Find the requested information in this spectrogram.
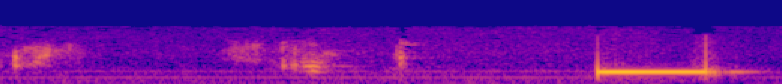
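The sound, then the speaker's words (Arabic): A telephone line tone after a call cuts off: a single loud, steady mid-pitched beep sounds briefly, following faint garbled voice fragments over a constant low line hum. “طيب طيب، انقطع اتصال الأخت خديجة”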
